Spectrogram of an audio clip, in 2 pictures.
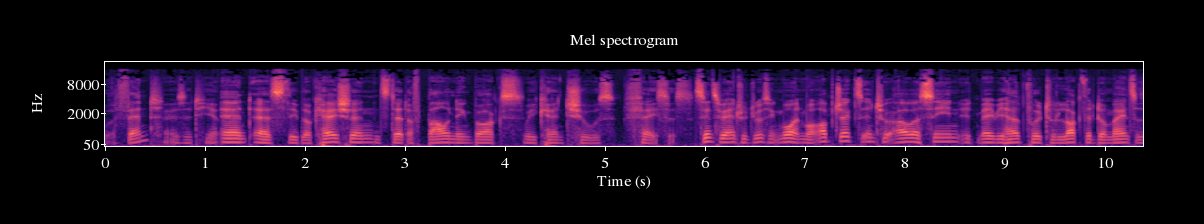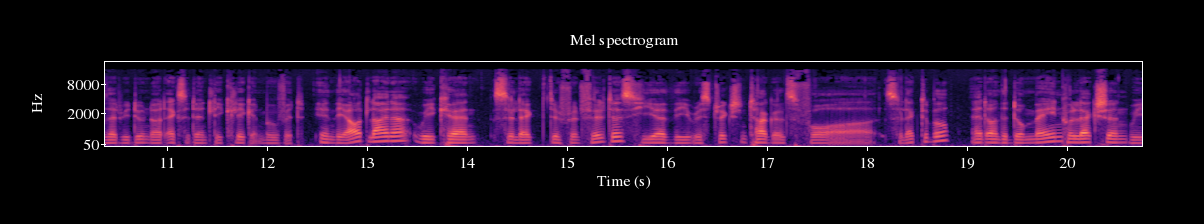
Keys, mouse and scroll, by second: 4.0-5.9 drag, 14.1-18.9 drag.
